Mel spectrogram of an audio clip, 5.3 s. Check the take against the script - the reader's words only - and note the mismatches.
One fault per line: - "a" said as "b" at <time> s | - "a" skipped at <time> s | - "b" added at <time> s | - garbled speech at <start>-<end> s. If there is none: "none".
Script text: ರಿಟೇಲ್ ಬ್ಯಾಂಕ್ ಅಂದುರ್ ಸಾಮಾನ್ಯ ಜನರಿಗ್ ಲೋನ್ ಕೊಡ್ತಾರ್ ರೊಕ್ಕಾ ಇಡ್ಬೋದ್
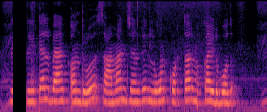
none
